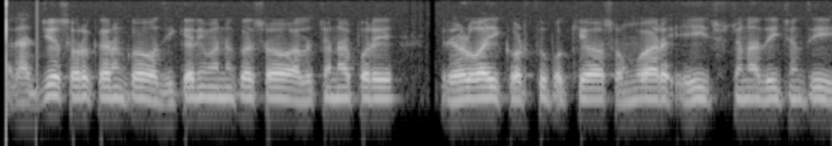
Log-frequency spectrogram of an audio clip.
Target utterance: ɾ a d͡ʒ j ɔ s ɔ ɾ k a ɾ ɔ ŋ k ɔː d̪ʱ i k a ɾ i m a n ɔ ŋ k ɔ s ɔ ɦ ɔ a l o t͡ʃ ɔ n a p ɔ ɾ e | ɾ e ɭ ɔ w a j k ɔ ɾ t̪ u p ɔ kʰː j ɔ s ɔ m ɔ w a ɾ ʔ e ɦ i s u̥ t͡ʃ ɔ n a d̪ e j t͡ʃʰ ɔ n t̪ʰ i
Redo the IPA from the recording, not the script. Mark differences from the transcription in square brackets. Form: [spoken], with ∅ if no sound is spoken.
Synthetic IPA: ɾ a d͡ʒ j ɔ s ɔ ɾ k a ɾ ɔ ŋ k ɔː d̪ʱ i k a ɾ i m a n ɔ ŋ k ɔ s ɔ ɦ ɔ a l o t͡ʃ ɔ n a p ɔ ɾ e | ɾ e ɭ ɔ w a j k ɔ ɾ t̪ u p ɔ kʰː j ɔ s ɔ m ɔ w a ɾ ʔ e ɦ i s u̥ t͡ʃ ɔ n a d̪ e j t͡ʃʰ ɔ n [t̪] i

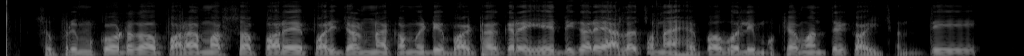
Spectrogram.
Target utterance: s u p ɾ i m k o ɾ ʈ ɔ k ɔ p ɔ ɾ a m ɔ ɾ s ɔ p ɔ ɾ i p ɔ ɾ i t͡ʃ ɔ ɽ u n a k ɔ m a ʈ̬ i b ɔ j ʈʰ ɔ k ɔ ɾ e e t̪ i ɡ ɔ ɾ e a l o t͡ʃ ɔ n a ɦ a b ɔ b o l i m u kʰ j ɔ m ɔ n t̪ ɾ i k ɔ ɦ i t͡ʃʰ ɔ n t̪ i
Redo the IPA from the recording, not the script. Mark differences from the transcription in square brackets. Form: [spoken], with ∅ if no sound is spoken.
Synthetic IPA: s u p ɾ i m k o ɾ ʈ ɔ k ɔ p ɔ ɾ a m ɔ ɾ s ɔ p ɔ ɾ [e] p ɔ ɾ i t͡ʃ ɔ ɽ [ɔ] n a k ɔ m [i] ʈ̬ i b ɔ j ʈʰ ɔ k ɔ ɾ e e [d̪] i ɡ ɔ ɾ e a l o t͡ʃ ɔ n a ɦ [e] b ɔ b o l i m u kʰ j ɔ m ɔ n t̪ ɾ i k ɔ ɦ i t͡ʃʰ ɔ n t̪ i

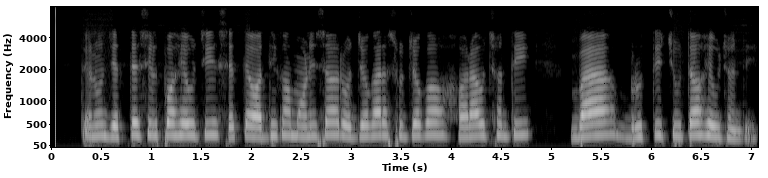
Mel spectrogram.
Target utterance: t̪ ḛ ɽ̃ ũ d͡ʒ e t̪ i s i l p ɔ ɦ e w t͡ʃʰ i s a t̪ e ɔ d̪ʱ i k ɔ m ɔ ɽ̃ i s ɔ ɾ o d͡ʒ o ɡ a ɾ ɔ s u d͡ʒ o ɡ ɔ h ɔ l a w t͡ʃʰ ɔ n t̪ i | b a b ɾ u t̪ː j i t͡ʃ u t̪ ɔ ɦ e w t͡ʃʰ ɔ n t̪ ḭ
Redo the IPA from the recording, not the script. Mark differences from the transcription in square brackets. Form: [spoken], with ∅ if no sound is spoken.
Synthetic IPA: t̪ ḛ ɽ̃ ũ d͡ʒ e t̪ [e] s i l p ɔ ɦ e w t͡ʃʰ i s [e] t̪ e ɔ d̪ʱ i k ɔ m ɔ ɽ̃ i s ɔ ɾ o d͡ʒ o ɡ a ɾ ɔ s u d͡ʒ o ɡ ɔ h ɔ [ɾ] a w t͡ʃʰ ɔ n t̪ i | b a b ɾ u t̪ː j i t͡ʃ u t̪ ɔ ɦ e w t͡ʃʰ ɔ n t̪ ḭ

